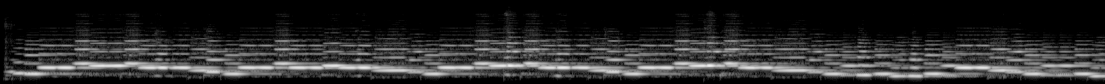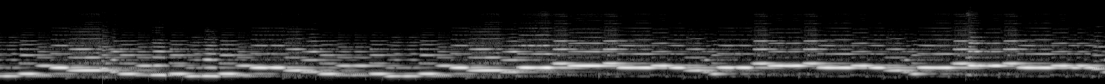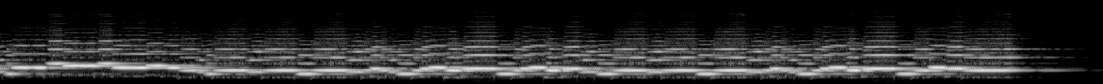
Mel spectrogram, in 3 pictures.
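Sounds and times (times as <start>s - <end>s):
flute: 0.0s - 33.1s.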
